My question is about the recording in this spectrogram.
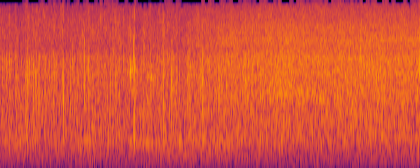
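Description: Steady hiss of rain falling on floodwater.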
